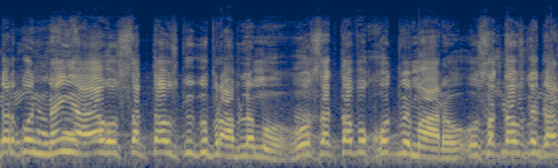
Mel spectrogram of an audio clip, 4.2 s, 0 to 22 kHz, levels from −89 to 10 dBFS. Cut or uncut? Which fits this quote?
uncut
